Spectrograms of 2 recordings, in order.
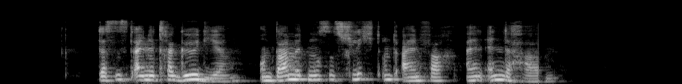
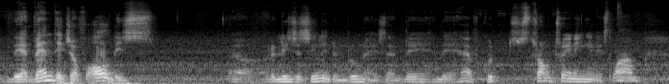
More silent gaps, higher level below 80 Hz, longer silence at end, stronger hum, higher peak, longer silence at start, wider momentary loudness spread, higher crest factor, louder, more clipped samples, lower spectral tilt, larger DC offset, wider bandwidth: neither; second, -60 dBFS vs -38 dBFS; first, 1.25 s vs 0 s; neither; about the same, -2 dBFS vs 0 dBFS; first, 1 s vs 0 s; second, 11 LU vs 17 LU; about the same, 18 dB vs 16 dB; about the same, -18 LUFS vs -17 LUFS; neither; about the same, -5.5 dB/octave vs -6 dB/octave; neither; second, 8.2 kHz vs over 20 kHz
